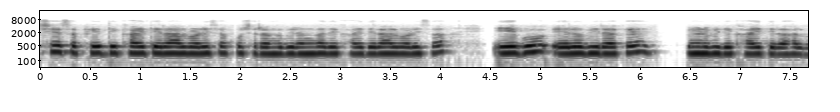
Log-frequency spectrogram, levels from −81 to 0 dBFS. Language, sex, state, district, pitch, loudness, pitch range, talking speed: Bhojpuri, female, Uttar Pradesh, Deoria, 225 Hz, -14 LUFS, 220-235 Hz, 195 wpm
